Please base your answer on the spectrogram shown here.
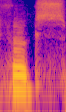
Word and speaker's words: Fuchs: I generally pronounce it Fuchs, but I hear everything.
